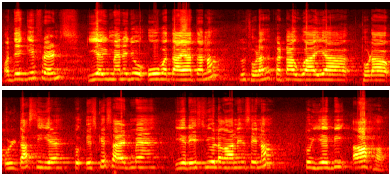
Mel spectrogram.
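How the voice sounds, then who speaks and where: A man's voice: very high voice, level tone, rough recording. A male teacher giving a phonetics lesson. He calls his listeners friends, stretches out his example words, and asks a question before answering it himself. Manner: drawn-out word examples. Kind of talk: phonetics lesson for exam students.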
